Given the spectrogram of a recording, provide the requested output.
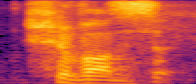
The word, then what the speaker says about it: Siobhan: Sorry, Siobhan.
